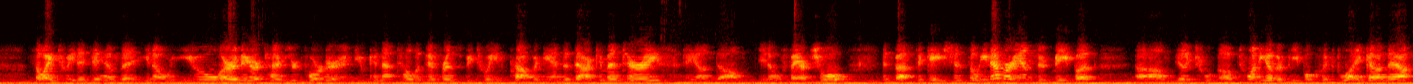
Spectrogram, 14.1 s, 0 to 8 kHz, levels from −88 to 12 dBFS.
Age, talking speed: 50-69, 200 wpm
